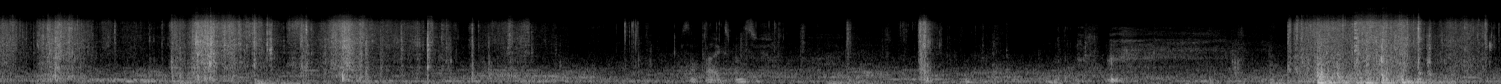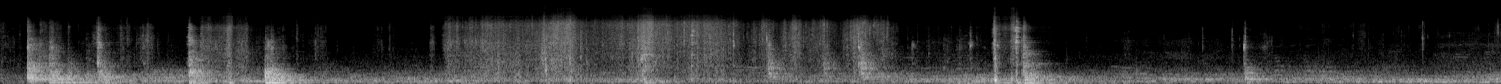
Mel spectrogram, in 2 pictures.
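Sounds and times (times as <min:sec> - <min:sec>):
rubbish rustling: 0:00.0 - 0:06.5, 0:09.0 - 0:09.6, 0:12.8 - 0:15.3, 0:19.4 - 0:24.1
objects knocking and clattering: 0:12.9 - 0:18.2, 0:19.4 - 0:24.1.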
